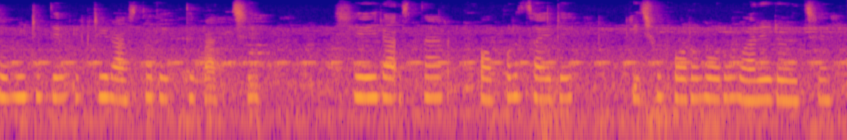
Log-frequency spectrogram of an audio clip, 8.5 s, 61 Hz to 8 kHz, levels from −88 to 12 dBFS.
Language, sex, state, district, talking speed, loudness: Bengali, female, West Bengal, Kolkata, 100 wpm, -16 LUFS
